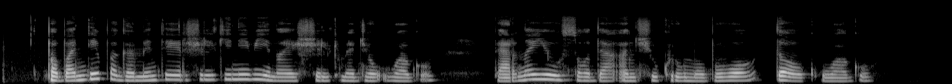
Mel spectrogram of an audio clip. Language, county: Lithuanian, Marijampolė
